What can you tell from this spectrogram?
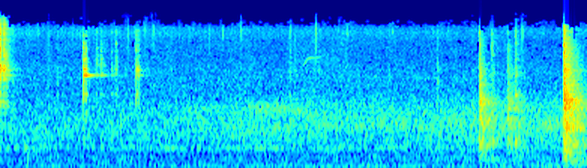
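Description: Charcoal fire burning under an empty metal grill grate, a steady faint hiss, with a couple of light metallic clicks early and louder clacks of metal grilling tongs near the end.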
